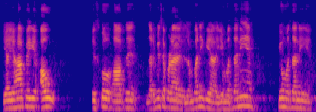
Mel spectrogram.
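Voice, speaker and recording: A man's voice: fairly high pitch, fairly even intonation, pushed and bright, dull audio, a little hiss or hum. A man training teachers in an online class, explaining steps patiently and often checking that his listeners follow.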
